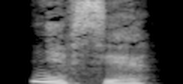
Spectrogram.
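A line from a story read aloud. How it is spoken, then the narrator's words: Purring young woman. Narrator (Russian): промурлыкала девушка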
